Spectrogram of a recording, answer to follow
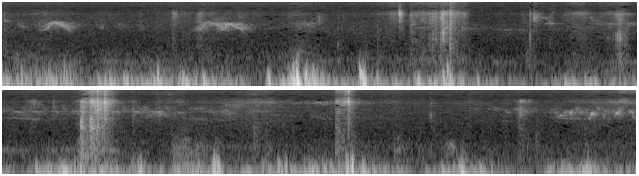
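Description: Wind buffeting the microphone as a low rumble, with a few sharp clicks and rustles from a bundle of bare plum scion twigs being handled and one stem drawn out. Two faint high bird chirps in the first second.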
